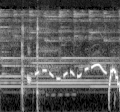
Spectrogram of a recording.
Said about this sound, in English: That, my silly friend, is the sound of bells.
